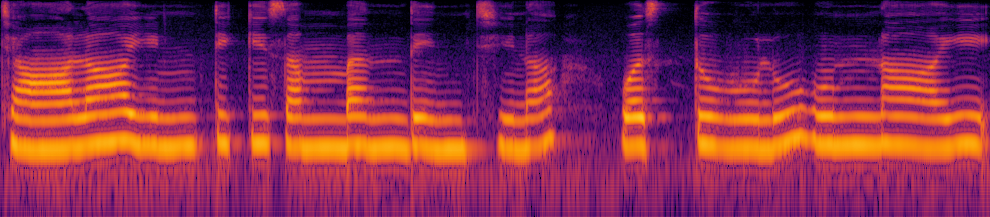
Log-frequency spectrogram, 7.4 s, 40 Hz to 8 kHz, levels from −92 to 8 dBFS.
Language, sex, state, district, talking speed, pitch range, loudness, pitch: Telugu, female, Andhra Pradesh, Sri Satya Sai, 40 wpm, 220-240 Hz, -15 LUFS, 230 Hz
